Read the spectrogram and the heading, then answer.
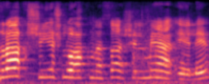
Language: Hebrew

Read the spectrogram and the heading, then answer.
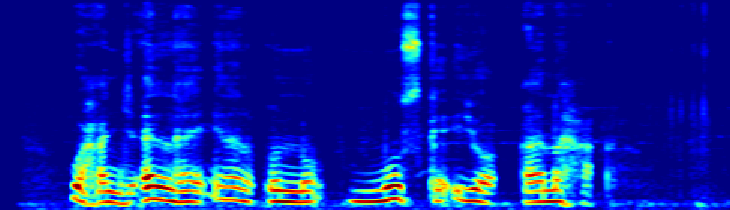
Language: Somali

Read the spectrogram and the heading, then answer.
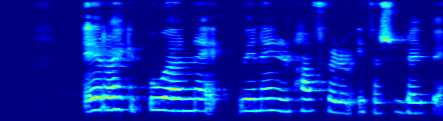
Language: Icelandic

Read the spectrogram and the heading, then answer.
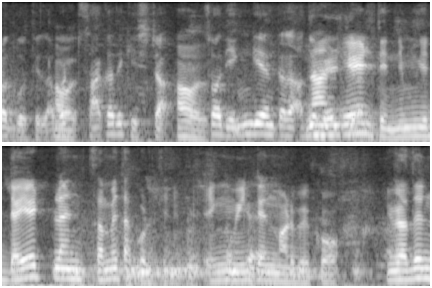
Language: Kannada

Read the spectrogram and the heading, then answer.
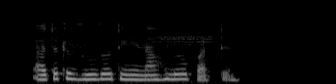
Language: Bangla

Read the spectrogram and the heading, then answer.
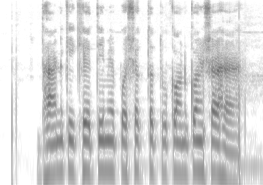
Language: Magahi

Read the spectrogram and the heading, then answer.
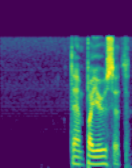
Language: Swedish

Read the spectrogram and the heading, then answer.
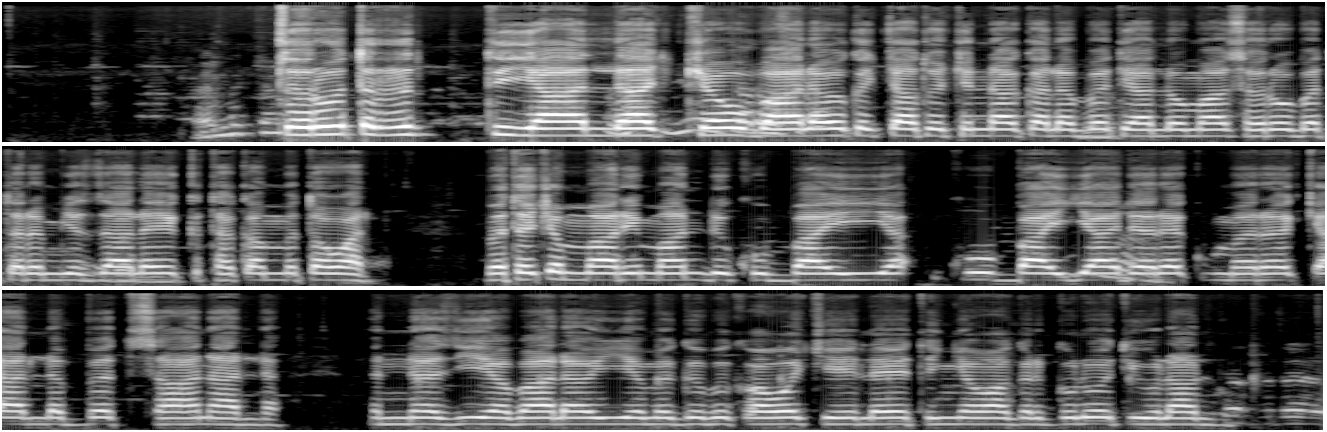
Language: Amharic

